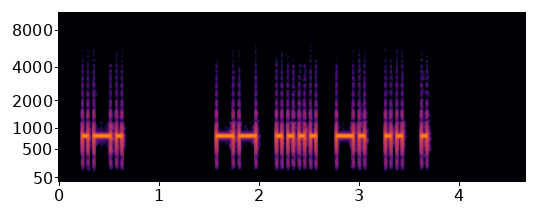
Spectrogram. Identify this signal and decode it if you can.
Morse code, heard as a keyed tone, about 21 wpm, 800 Hz. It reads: R MHNIE
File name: CW / DET / 1 3 1500C S B 20wpm 1754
